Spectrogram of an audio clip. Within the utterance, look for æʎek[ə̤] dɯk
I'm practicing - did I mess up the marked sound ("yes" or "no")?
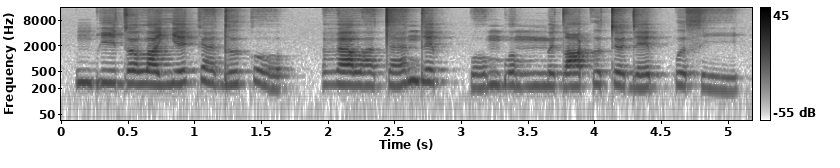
yes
